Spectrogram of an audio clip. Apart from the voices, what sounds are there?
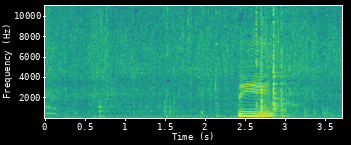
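asparagus, garlic and oil sauteing in a pan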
